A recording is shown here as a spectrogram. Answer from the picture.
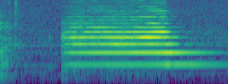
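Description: Cello A string bowed while lightly touched at its one-third point, sounding the second harmonic: a single clear E, a fifth above the string's octave harmonic. The note starts about half a second in, swells, then fades and rings on near the end.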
